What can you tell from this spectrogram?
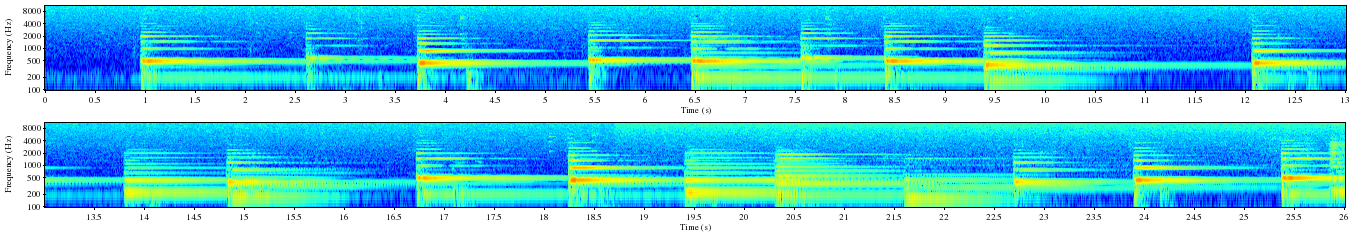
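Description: Digital piano playing slowly: chords struck one at a time, about one every second or so, each left to ring and die away, starting about a second in with a short pause near the middle.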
